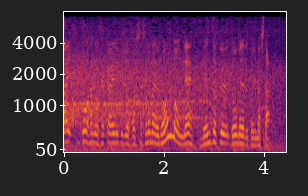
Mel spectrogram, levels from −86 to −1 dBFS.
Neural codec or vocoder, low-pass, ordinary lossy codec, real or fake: none; 7.2 kHz; none; real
